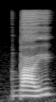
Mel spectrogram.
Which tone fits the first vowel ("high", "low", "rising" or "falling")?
rising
